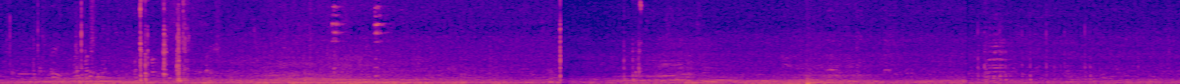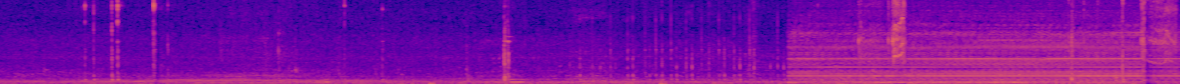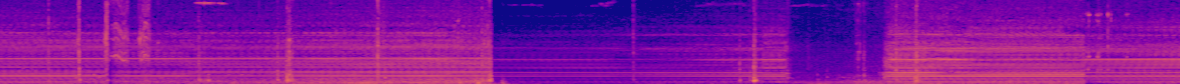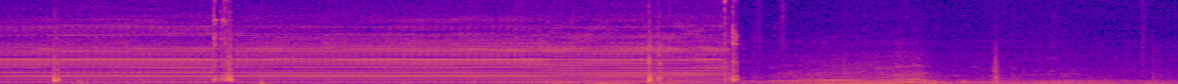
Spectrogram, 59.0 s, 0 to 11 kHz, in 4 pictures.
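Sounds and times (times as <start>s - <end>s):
small electric motor whining: 24.6s - 39.4s, 40.5s - 56.4s.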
